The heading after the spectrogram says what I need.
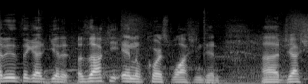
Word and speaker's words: Ozaukee: Is it Ozaukee? Nailed it. Really? I You knew didn't the whole time. I didn't think I'd get it. Ozaukee and, of course, Washington.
